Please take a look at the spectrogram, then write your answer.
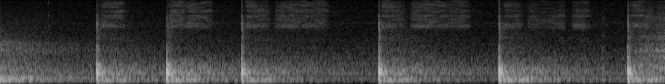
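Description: A pen tapping and scratching in a notebook while a sum for a fifth-grade maths exercise is written down, six or so sharp strokes at regular intervals, each trailing into faint scratching.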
